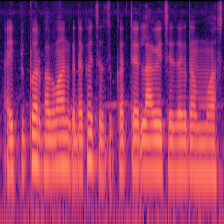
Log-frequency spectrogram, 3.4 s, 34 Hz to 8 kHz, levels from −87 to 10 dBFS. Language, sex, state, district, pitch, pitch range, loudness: Maithili, male, Bihar, Samastipur, 130 Hz, 125-135 Hz, -17 LUFS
